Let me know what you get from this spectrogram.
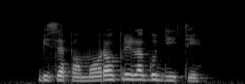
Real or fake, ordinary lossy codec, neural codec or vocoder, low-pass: real; none; none; 7.2 kHz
